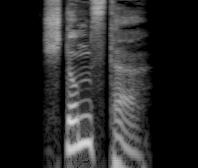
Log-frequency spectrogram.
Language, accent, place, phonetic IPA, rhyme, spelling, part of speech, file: German, Germany, Berlin, [ˈʃtʊmstɐ], -ʊmstɐ, stummster, adjective, De-stummster.ogg
- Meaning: inflection of stumm: 1. strong/mixed nominative masculine singular superlative degree 2. strong genitive/dative feminine singular superlative degree 3. strong genitive plural superlative degree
